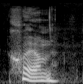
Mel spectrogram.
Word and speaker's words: Skön: Idag ska vi prata med Ylva, hur uttalar man ditt efternamn? – Skön.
